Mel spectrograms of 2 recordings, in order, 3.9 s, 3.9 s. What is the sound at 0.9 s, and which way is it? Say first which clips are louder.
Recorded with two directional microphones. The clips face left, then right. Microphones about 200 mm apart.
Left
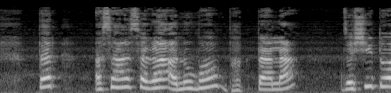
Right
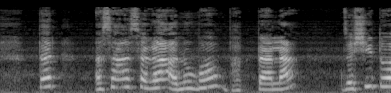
Speech: left 6 dB; 55° left (ahead or behind).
